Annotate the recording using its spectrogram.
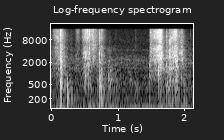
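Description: A deck of tarot cards shuffled by hand: soft, quick slides of card against card in short runs. The runs are loudest just after the start and again from about one and a half seconds in.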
